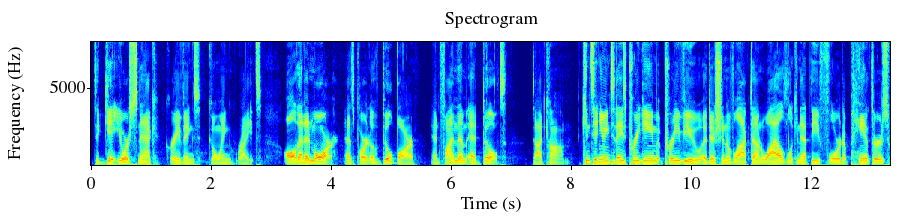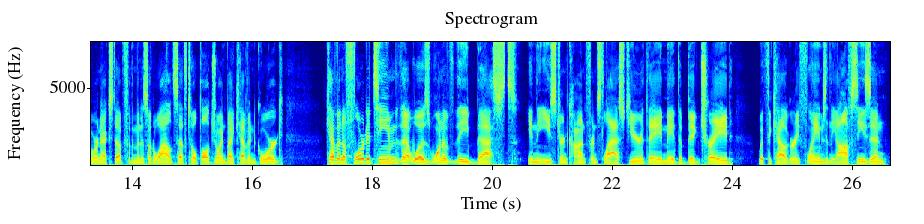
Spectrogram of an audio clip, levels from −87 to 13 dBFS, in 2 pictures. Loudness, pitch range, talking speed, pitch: -18 LUFS, 100-135 Hz, 170 wpm, 110 Hz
